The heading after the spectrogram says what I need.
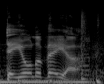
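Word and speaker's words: JP de Oliveira: number six tumas and JP deola and that is the way you pronounce it with I know there's an r in there but we asked and we got the information from the horse's mouth in the seventh row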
